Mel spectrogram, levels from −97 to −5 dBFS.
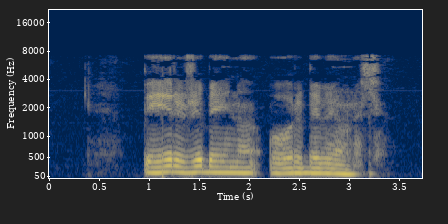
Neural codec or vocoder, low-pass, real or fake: none; 7.2 kHz; real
